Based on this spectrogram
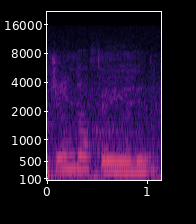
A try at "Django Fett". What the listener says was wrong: Fett. Not Django fan. Django Fett.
